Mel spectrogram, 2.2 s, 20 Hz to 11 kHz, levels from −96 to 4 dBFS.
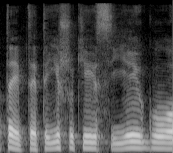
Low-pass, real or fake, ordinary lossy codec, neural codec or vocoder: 9.9 kHz; fake; AAC, 48 kbps; vocoder, 44.1 kHz, 128 mel bands, Pupu-Vocoder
